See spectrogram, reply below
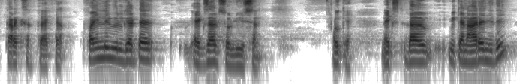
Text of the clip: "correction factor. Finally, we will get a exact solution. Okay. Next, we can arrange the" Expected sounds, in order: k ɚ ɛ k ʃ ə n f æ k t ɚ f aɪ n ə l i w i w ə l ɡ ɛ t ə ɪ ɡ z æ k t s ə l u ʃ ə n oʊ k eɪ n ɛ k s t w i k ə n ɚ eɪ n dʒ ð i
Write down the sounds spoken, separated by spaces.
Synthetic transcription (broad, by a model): k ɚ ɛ k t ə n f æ k t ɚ f aɪ n ə l i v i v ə l ɡ ɛ t ə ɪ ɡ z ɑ t s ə l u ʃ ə n oʊ k eɪ n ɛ k s t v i k ə n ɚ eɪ n dʒ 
